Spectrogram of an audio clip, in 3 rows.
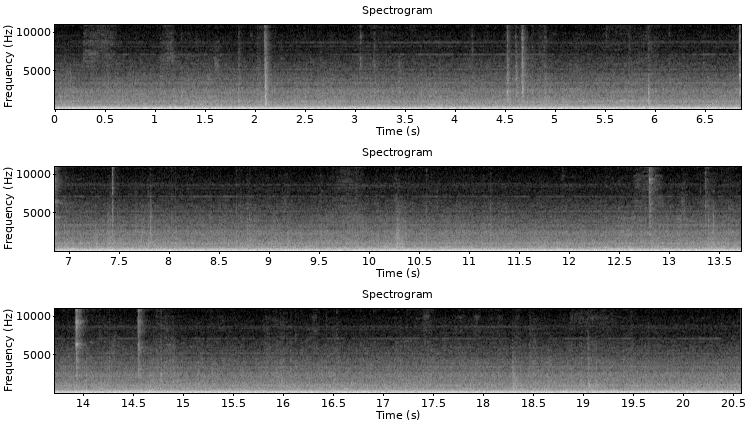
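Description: Steady low roar of an Airbus A340's engines and airflow, heard inside the passenger cabin during the descent to land, with a few faint clicks.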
